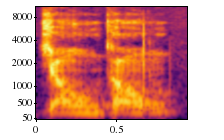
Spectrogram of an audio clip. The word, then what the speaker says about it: John Tom: They were Southern from Mississippi, so they pronounced it Joan Tone.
